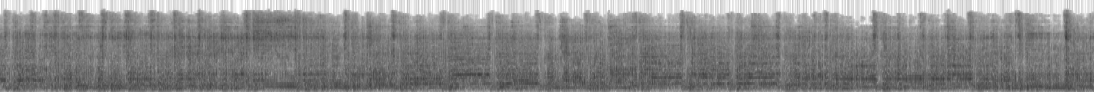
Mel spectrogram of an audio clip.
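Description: Live pop-rock band music with piano, played loud and steady throughout.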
